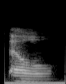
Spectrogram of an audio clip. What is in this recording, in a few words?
"l", Dutch alphabet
